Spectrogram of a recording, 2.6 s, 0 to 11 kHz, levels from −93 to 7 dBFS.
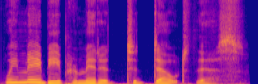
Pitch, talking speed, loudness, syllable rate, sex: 220 Hz, 160 wpm, -17 LUFS, 4.0 syllables/s, female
